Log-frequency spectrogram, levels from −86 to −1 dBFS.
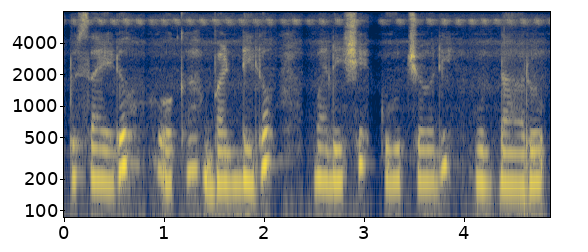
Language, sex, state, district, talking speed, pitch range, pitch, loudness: Telugu, female, Andhra Pradesh, Annamaya, 85 wpm, 190-240 Hz, 195 Hz, -20 LUFS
